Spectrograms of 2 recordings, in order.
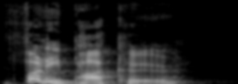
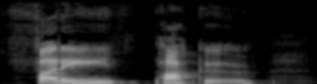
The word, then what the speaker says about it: wharepaku: So let's start with bathroom. Whare-paku. Whare-paku.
